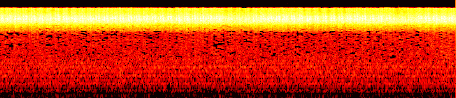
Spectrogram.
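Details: Crickets chirping on a summer night in the forest: a constant thin high-pitched trill with quick, slightly irregular pulsing, about three beats a second, and no other sounds.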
